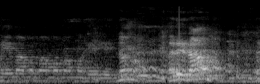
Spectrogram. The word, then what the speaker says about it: Hare Rama: No, Hare Rama. Pronounce clearly.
